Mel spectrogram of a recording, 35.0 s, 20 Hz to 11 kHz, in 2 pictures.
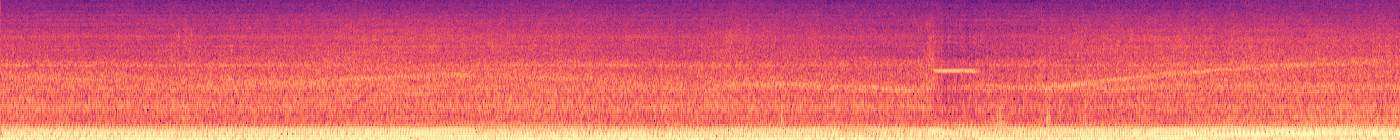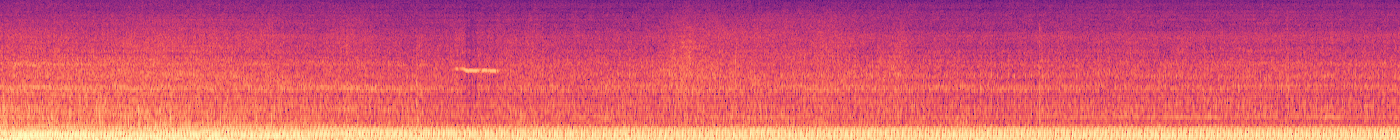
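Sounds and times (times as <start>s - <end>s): motorcycle engine running: 0.0s - 35.0s
short high beeps: 11.6s - 12.3s, 23.2s - 23.8s.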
